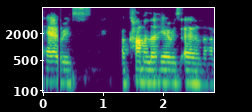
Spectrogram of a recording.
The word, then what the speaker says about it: Kamala: the responsible thing and talk about this um kamela harris kamala harris and i pronounced her name kamala kamala kamala i think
